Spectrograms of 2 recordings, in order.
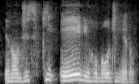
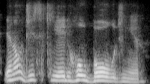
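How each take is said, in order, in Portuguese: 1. A palavra "ele" tem o acento principal. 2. A palavra "roubou" tem o acento principal. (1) "Alguém roubou, mas não ele" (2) "Eu disse que ele pegou, mas vai devolver"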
